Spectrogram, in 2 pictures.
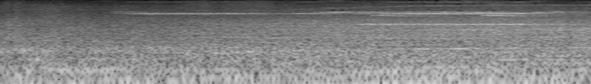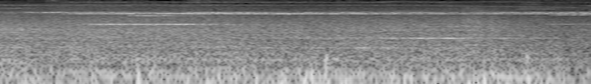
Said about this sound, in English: More bus sounds.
